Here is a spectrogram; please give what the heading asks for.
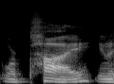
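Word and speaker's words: π: Greek letter P or Pi you know in English we say Pi but really in Greek pronunciation would be P it's just p i p it makes the P sound we then have the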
